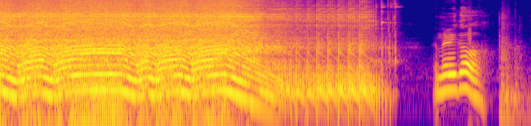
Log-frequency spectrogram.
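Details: Husqvarna chainsaw after recoil starter spool replacement, primer pushed and choke on: buzzes and revs up and down with throttle blips, cuts out, then fires again eagerly; starts and runs normally.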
